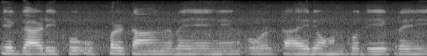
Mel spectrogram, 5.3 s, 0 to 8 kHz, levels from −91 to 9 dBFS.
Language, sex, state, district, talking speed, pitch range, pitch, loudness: Hindi, male, Madhya Pradesh, Dhar, 135 wpm, 140-150 Hz, 145 Hz, -20 LUFS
